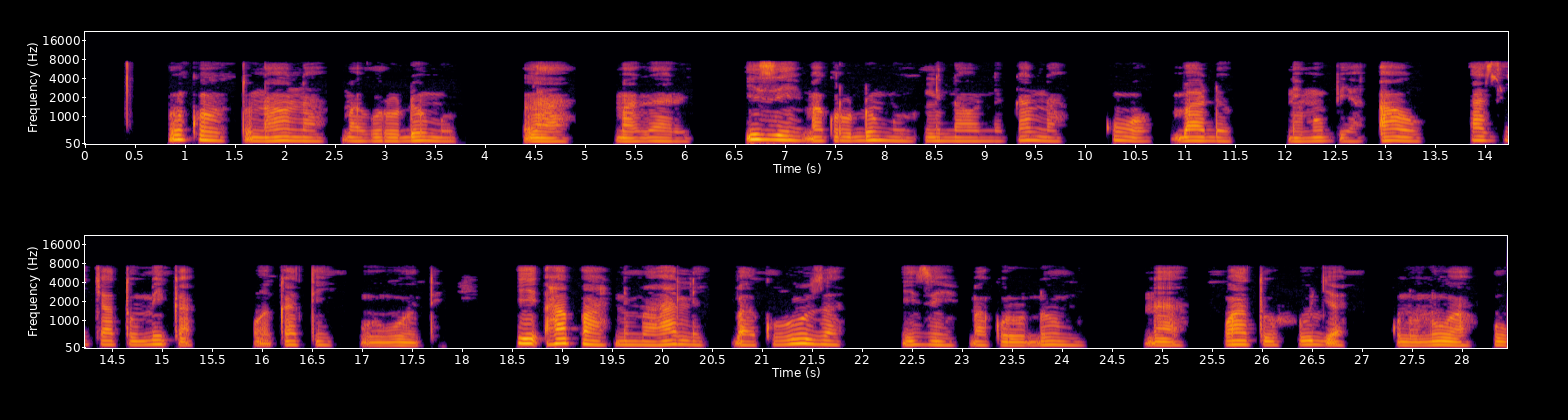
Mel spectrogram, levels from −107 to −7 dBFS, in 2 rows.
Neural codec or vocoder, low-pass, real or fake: none; 7.2 kHz; real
